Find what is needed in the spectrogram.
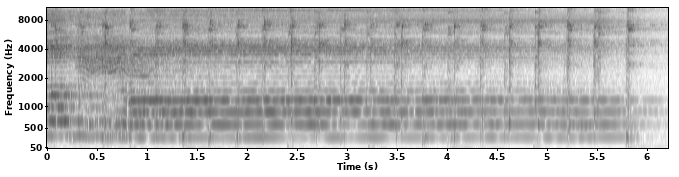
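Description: A singing voice holding one long note over musical accompaniment with a quick, steady beat. Both stop suddenly shortly before the end.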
